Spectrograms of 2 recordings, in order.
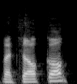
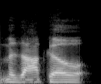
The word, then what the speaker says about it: Mazzocco: And in Italy, it's pronounced Mazzocco. But his children started pronouncing it Mazzocco immediately. And I think it's hysterical that we Americanized this last name in one generation.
